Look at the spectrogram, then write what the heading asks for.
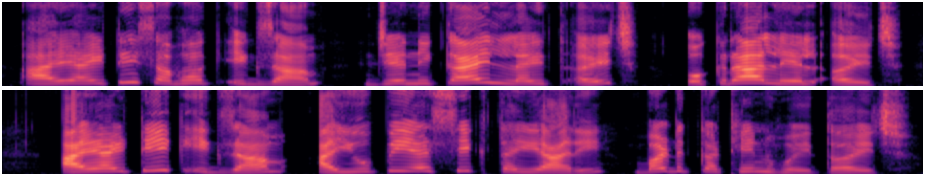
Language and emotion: Maithili, neutral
